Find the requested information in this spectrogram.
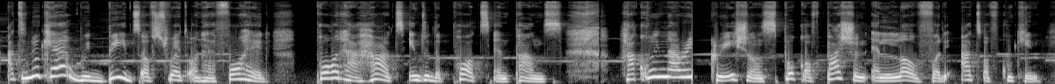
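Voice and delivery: usual speaking voice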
